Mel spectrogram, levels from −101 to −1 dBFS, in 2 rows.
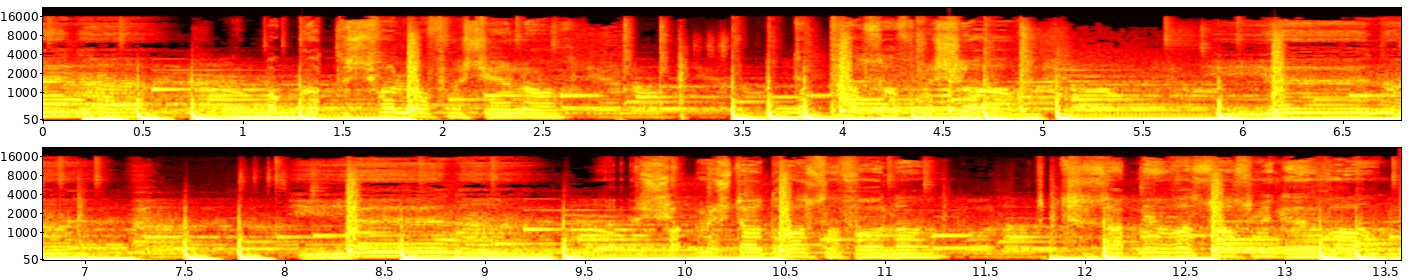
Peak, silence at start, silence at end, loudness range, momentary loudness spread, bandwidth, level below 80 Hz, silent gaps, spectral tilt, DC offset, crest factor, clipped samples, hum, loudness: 0 dBFS; 0 s; 0 s; 2 LU; 8 LU; 16 kHz; -10 dBFS; none; -6 dB/octave; under 0.1%; 8 dB; under 0.1%; none; -12 LUFS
